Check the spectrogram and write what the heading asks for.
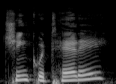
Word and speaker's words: Cinque Terre: And then we went up to Cinque Terre.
